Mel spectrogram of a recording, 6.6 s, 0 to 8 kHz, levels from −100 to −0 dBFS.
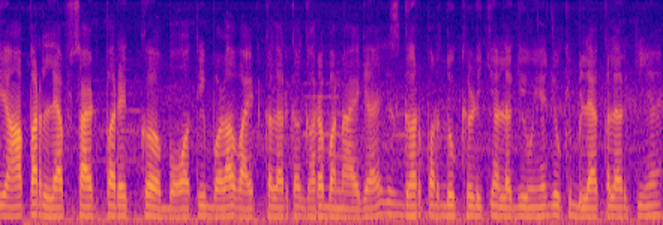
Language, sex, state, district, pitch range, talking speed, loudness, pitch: Hindi, male, Bihar, East Champaran, 120-135 Hz, 270 wpm, -28 LUFS, 130 Hz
